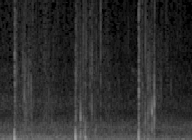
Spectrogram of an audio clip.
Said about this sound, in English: I walk across the great ballroom, feeling dust and grit crunch and scrape beneath my feet.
